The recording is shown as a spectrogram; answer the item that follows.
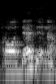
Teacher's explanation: ro-nya tebal ya, tafkhim. Rodad, dalnya yang kedua itu qalqalah, rodad.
